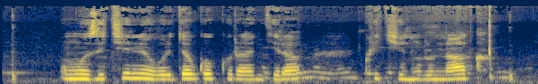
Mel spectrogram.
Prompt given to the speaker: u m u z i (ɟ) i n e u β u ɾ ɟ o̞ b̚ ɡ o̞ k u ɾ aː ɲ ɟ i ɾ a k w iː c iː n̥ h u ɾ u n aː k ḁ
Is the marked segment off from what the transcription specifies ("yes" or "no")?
yes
